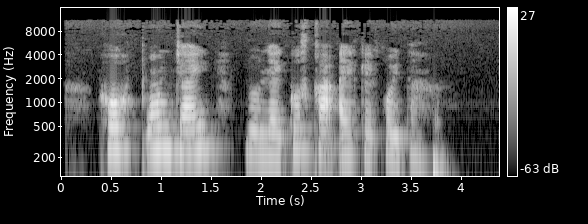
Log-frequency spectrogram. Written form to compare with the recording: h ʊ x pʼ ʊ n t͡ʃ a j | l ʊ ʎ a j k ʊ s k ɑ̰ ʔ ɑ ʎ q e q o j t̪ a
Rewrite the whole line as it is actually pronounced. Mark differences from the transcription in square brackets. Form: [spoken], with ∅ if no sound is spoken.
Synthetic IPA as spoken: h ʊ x pʼ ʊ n t͡ʃ a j | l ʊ ʎ a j k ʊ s [q] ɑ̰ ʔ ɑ [j] q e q o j t̪ a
